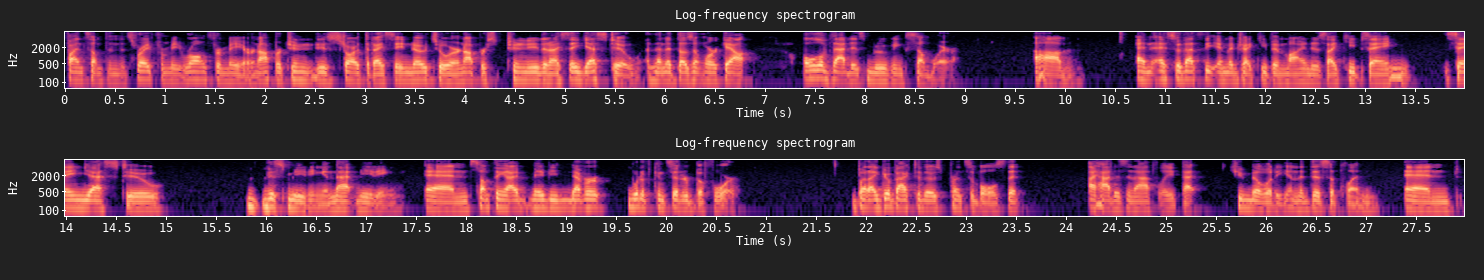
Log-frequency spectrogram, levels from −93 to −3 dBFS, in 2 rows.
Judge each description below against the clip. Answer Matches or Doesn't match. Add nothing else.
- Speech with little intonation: Matches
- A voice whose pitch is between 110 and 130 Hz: Matches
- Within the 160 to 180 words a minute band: Doesn't match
